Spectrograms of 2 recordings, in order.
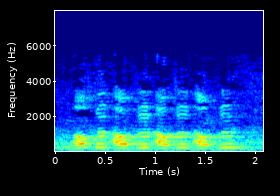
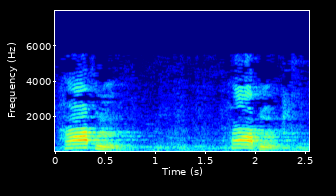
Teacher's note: during the n part of the word, the lips are still closed · Term: syllabic nasal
